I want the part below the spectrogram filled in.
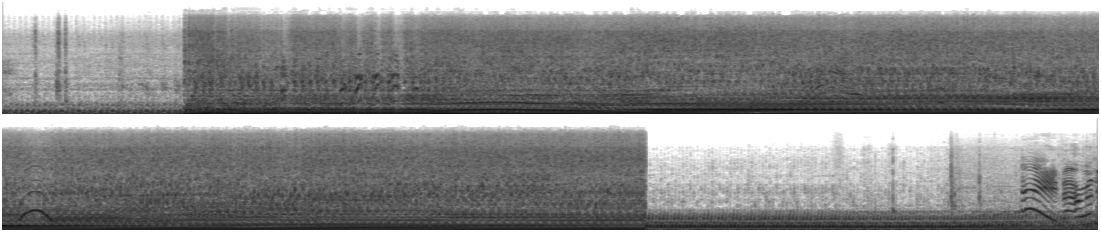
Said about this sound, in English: Here goes a cold start on a catless.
